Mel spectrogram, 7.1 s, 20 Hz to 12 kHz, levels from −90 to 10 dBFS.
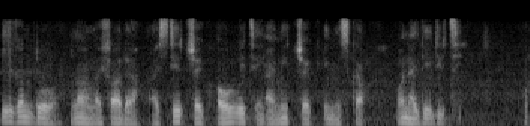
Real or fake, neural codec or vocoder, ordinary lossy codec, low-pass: fake; codec, 16 kHz, 0.8 kbps, ZipCodec; MP3, 48 kbps; 7.2 kHz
